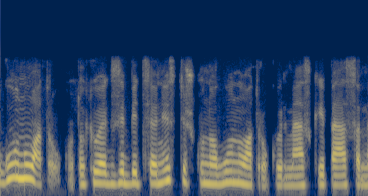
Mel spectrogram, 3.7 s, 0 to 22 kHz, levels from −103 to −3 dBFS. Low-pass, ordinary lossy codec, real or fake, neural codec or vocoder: 7.2 kHz; Opus, 32 kbps; real; none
